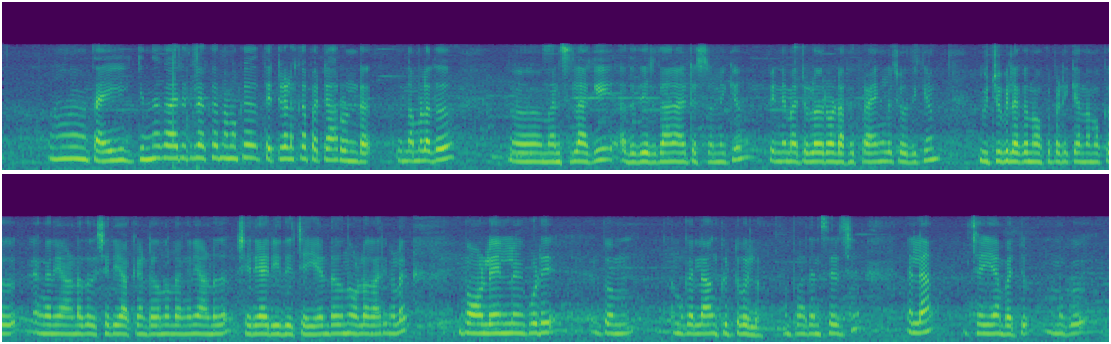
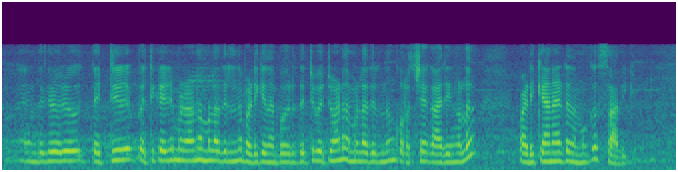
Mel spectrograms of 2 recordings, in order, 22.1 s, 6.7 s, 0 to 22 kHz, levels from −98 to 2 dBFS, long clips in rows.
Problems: background sounds at intervals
